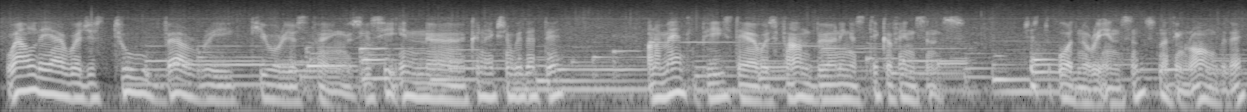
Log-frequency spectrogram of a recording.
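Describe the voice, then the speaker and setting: An actor playing a courtly, sinister middle-aged count in a 1940s radio mystery, speaking with measured, suave menace. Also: male voice, lowish voice, over loud music, lightly acted. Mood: ominous storytelling. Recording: muffled 1940s radio recording.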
